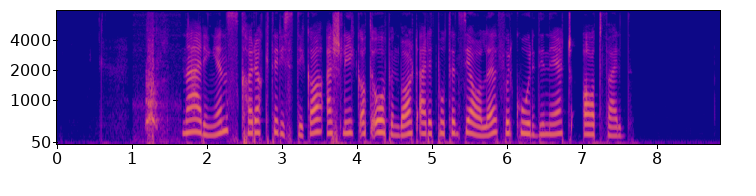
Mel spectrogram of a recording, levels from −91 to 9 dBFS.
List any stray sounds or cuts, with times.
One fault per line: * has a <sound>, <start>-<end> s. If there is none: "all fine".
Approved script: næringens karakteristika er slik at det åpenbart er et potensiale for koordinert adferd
* has a bark, 1.2-1.5 s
